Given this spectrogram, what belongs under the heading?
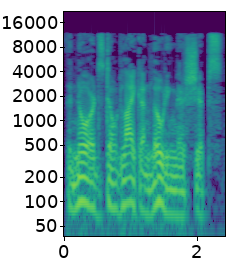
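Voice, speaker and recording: An actor playing a weary, wary lizard-man laborer and fighter in a fantasy video game, speaking in a measured, guarded and plain-spoken way with a raspy throat. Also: a bass voice, no room sound, studio quality, heavily acted. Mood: wry, stoic.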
